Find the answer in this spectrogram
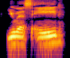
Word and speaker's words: USAID: says wrong says wrong they say it's usaid you can tell they've never heard of this organization because they don't know how to say it it's called USA ID final answer I don't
